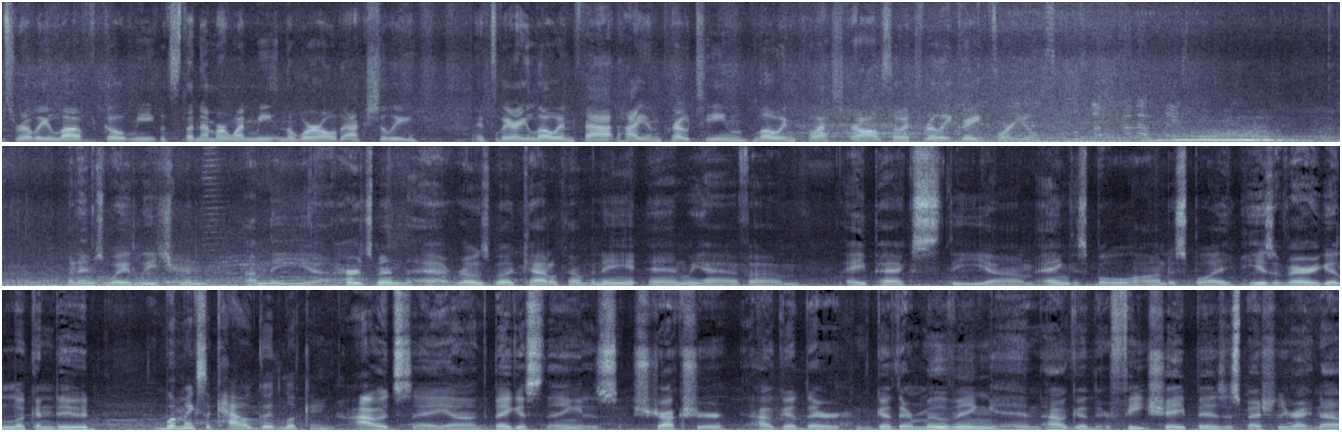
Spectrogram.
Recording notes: as part of a live broadcast from Aspen Ski Week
